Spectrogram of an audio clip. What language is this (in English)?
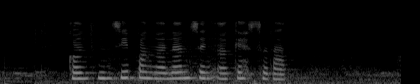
Javanese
